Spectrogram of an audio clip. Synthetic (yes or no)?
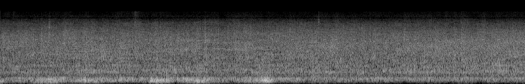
yes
